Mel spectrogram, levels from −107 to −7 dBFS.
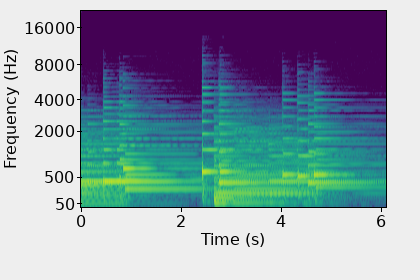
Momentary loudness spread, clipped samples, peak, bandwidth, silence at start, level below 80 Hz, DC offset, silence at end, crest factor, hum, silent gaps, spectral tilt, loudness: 15 LU; under 0.1%; -8 dBFS; 6.4 kHz; 0 s; -44 dBFS; under 0.1%; 0 s; 16 dB; none; none; -8 dB/octave; -25 LUFS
